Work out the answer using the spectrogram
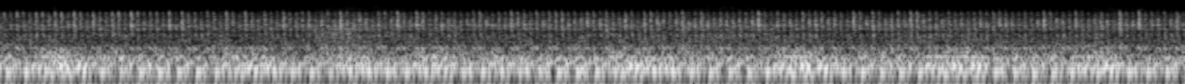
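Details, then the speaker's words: Sailboat diesel at idle with a vibration that has grown steadily worse since purchase, present in neutral and in gear, heard below the helm: loud idle with a coarse rumble and rough shake. A cutlass bearing was suspected. "It happens in neutral and in gear. When you're outside, it sounds like it's happening right below your feet, right at the helm."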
